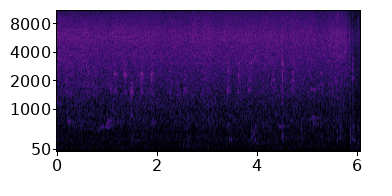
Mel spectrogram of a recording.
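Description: Ducks quack softly.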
